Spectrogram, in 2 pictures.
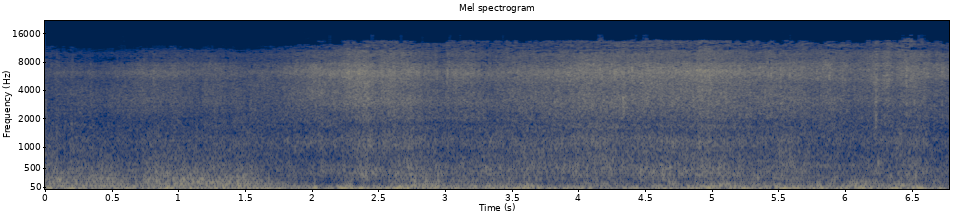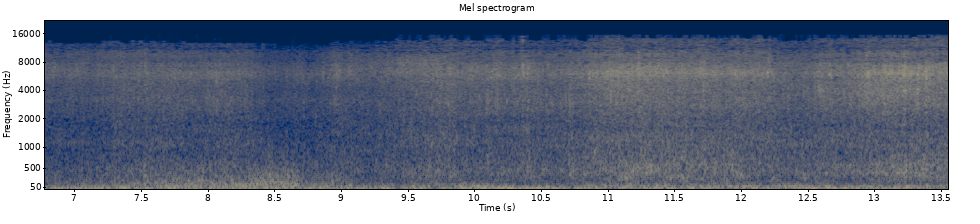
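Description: Strong wind buffets the microphone over the steady wash of ocean waves, loud and continuous throughout.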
